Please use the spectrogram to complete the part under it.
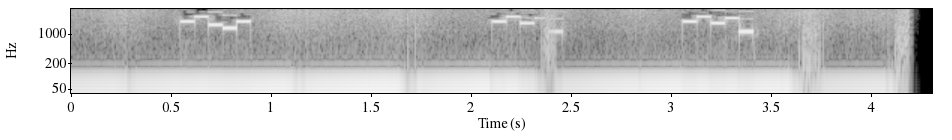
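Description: Five-tone selective call (ZVEI), heard as quick runs of five tones, tones of about 70 ms. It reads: 88648 88702 88702
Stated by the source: ZVEI five-tone selective call 88742 received by SDR.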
